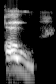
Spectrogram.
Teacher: कौलहुम, कौ, अब ये देखिए वावेलीन आ गया, इसको वावेलीन की तरह पढ़ेंगे, इसकी आवाज में नरमी के साथ मोड़ पैदा करते हुए। कौ, एक तो काफ मोटा हर्फ है, कौ, और फिर वावेलीन भी है साथ में।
